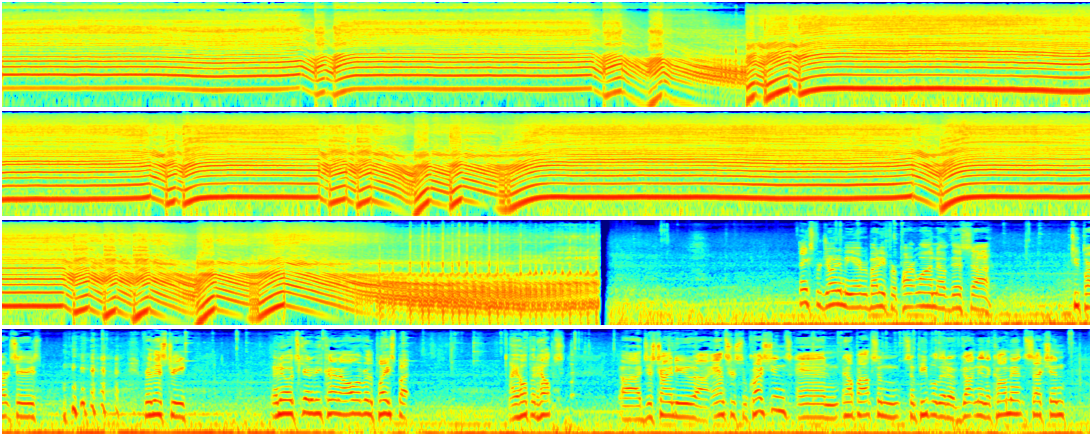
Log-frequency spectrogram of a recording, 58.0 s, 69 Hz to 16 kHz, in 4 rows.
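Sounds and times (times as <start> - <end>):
chainsaw cutting wood: 0.0 - 37.1.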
